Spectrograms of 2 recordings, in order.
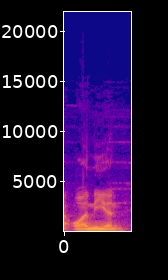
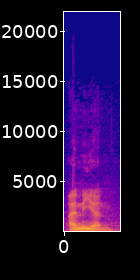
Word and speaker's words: onion: और इसे normally English में बहुत सारे लोग प्रोनाउंस करते हैं ऑनियन, क्योंकि लिखा हुआ है ऑनियन, लेकिन इसका सही प्रोनाउंसिएशन है अनियन.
